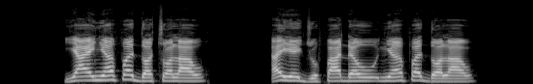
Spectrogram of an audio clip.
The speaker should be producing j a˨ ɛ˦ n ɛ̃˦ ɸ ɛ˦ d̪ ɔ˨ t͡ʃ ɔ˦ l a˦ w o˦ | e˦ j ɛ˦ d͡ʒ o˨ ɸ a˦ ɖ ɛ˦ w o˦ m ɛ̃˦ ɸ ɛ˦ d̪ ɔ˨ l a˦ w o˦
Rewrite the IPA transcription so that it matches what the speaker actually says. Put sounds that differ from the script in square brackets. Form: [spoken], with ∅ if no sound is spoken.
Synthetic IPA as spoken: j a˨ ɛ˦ [ɲ] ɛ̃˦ ɸ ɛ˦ d̪ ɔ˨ t͡ʃ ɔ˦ l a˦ w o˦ | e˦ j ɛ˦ d͡ʒ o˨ ɸ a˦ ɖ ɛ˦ w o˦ [ɲ] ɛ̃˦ ɸ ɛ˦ d̪ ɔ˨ l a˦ w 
